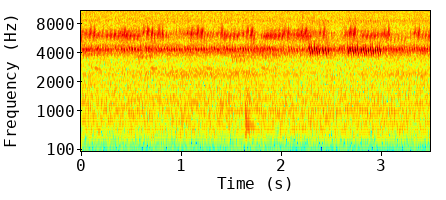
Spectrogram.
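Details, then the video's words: Night crickets outdoors: a steady piercing trill with fast chirps layered on top, then two short, louder bursts of trilling close to the end. "Soothing Cricket Sounds"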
